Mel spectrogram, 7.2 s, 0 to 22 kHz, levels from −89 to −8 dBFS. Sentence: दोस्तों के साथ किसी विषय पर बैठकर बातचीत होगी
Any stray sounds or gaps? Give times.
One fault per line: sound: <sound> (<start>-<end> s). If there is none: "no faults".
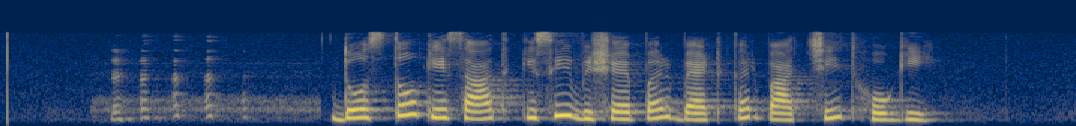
sound: laugh (0.7-1.7 s)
